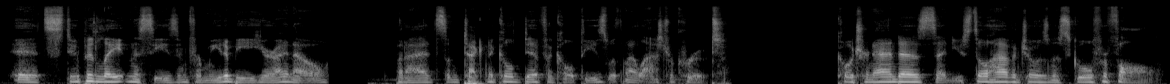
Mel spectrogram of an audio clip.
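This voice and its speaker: Using a raspy put-on character voice with a fairly low pitch, a man speaks at a moderate pace with fairly even intonation on a very clean recording with a silent background. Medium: audio drama. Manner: blunt, dry.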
